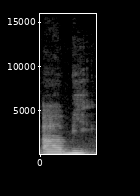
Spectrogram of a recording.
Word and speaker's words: abdi: Aing Ih, abdi. kasar. Abdi teh. Tapi kayak Ayeuna. enggak pronounce itu kayak enggak di abdi gitu loh. Iya. Tapi kayak lebih ke abi.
